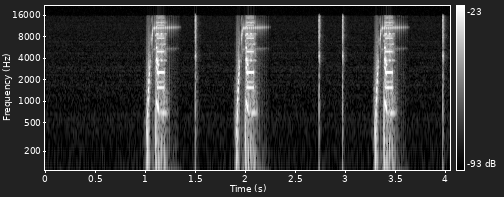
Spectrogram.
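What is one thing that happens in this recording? A menu makes short clicking blips in quick succession.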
